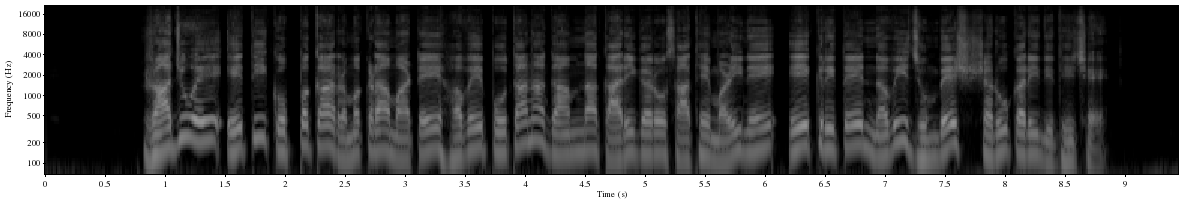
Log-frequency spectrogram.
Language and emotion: Gujarati, neutral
